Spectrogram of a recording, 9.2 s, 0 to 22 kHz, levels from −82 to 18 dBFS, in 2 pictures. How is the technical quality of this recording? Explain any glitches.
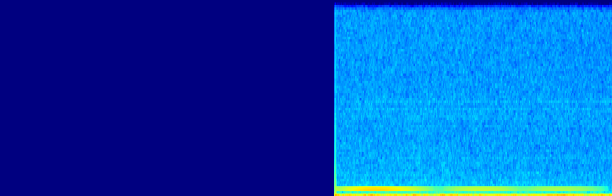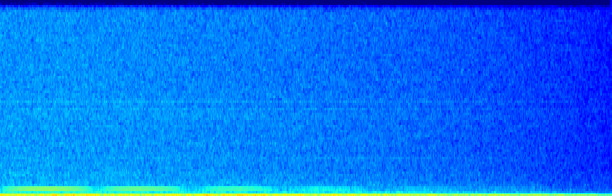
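The recording has one clear fault: an audio dropout to silence at the very start. From 0 s to about 2.52 s there is nothing at all, with no room tone and no noise floor, and the music is already under way when it appears abruptly at 2.52 s. The likely cause is that the input signal was lost, through a disconnected source, a failed link or a mute, while the recorder kept writing silence. Whatever was playing during those first two and a half seconds is missing.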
